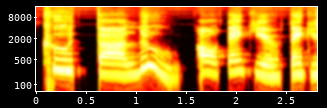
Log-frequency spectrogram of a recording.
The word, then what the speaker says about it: Cthulhu: Bad Cookie said it's pronounced Cthulhu.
